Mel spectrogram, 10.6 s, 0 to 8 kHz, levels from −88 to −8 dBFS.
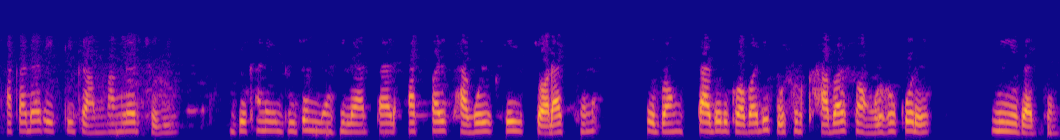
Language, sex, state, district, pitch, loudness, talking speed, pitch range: Bengali, female, West Bengal, Jhargram, 190 Hz, -31 LUFS, 135 wpm, 180-200 Hz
